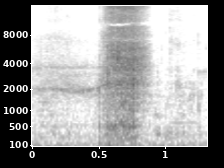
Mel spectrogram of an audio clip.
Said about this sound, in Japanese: 卵が固まってきたんで、ちょっと混ぜます。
